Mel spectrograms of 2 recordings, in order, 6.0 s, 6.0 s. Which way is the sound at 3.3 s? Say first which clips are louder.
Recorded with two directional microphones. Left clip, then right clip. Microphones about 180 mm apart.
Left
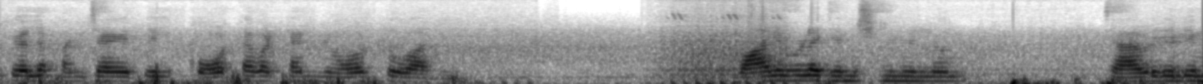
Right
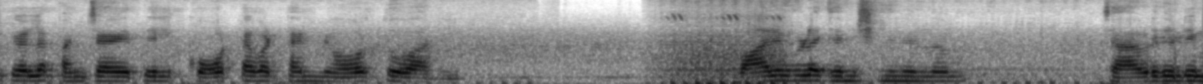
Right 5 dB; 40° right (ahead or behind).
